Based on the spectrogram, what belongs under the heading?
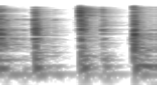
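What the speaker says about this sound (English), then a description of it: "So I'll just start typing." Keys tapped on a computer keyboard while working in Canva: four crisp, close clicks spaced unevenly across under a second, with no voices.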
